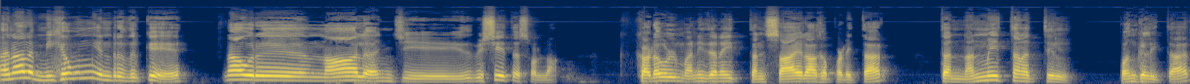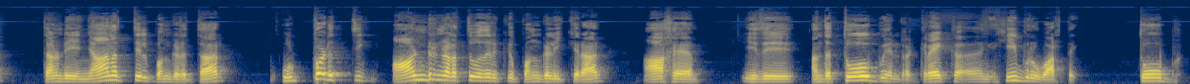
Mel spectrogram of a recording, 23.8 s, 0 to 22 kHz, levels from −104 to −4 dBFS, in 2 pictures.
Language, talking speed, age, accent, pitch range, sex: Tamil, 85 wpm, 50-69, native, 130-220 Hz, male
